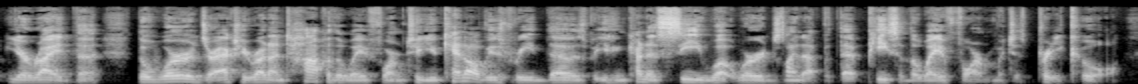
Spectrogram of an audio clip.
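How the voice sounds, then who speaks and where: A man with a lowish voice speaks as a podcast guest. He is informal and explanatory, talking in the relaxed language of a casual interview.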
